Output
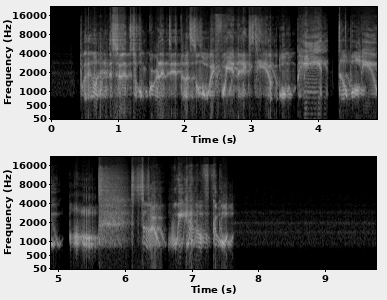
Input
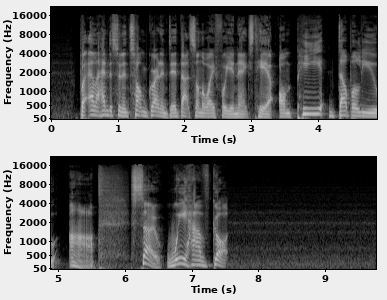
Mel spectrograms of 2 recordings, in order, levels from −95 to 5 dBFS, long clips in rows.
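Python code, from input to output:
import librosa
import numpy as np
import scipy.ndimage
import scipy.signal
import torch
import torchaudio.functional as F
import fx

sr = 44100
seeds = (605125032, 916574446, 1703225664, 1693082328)

p1 = scipy.signal.sosfilt(scipy.signal.butter(16, 870.0, 'highpass', fs=sr, output='sos'), x)
p2 = fx.peak_eq(p1, sr, hz=15000.0, db=-2.5, octaves=2.0)
p3 = fx.over_compress(p2, sr, threshold_db=-35.0, ratio=-0.5)
p4 = fx.leveller(p3, sr, passes=2)
p5 = p4 + fx.echo_single(p4, sr, ms=90, db=-11.0, dry=0)
y = p5 * librosa.db_to_amplitude(-4.5)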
